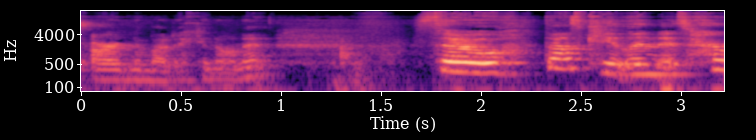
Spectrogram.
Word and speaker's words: Ardnamurchan: all of you that it's Ardnamurchan and not Ardnamurchan.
